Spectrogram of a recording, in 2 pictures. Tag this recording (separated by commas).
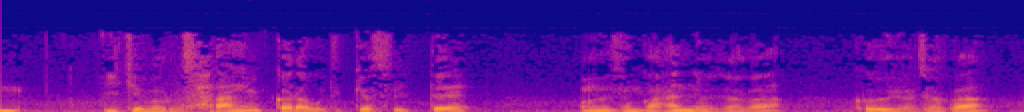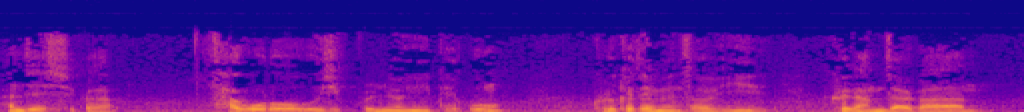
Speech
